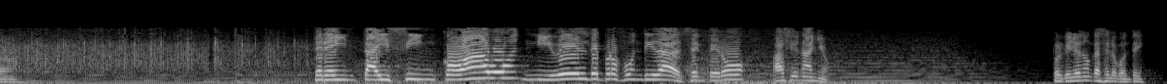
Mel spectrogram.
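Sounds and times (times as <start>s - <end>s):
audience applause: 0.0s - 4.2s
speech: 3.1s - 8.4s, 10.5s - 11.6s.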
